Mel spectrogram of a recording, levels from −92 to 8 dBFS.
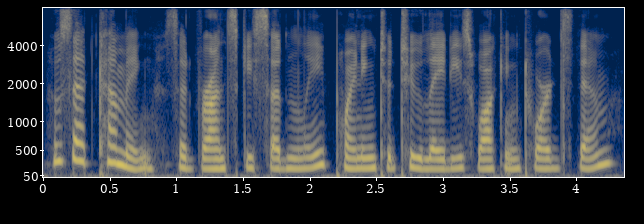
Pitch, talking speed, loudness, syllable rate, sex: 195 Hz, 180 wpm, -19 LUFS, 4.9 syllables/s, female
